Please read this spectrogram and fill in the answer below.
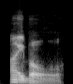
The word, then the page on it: eyeball: British English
